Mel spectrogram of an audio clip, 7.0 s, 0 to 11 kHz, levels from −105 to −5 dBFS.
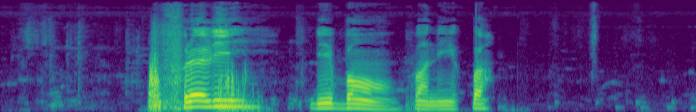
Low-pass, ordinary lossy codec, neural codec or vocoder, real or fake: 9.9 kHz; MP3, 64 kbps; none; real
